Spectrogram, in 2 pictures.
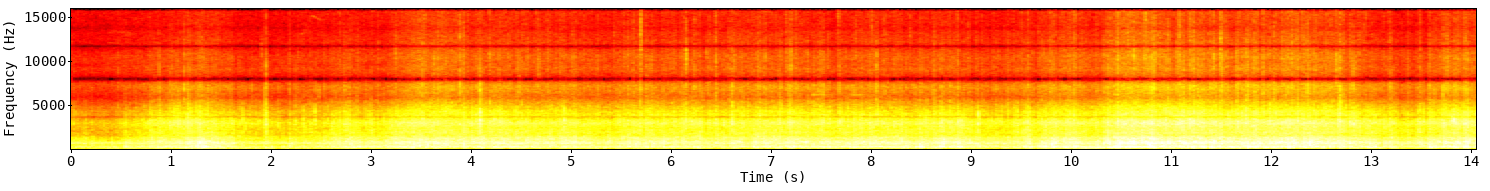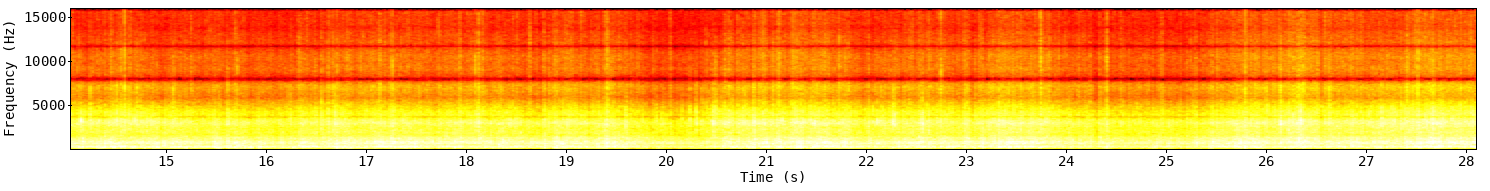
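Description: Heavy rain falling steadily on the roof and windows of a car, heard from inside the cabin.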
